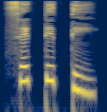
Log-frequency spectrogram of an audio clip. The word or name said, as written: ಸೋಡ್ತಿ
